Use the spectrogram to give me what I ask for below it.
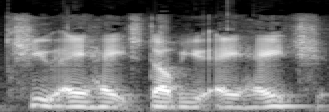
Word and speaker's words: قهوة: So the term coffee itself is derived from the Arabic word qawa, or Qahwah, so qawa, which designates a beverage produced from roasted beans.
